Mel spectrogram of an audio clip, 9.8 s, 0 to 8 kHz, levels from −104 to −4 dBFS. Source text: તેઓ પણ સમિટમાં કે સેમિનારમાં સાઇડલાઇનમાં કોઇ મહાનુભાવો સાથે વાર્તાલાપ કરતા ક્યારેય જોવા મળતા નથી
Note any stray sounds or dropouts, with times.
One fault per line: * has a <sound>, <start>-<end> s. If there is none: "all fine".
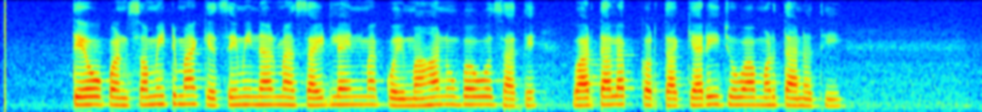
all fine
